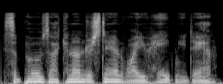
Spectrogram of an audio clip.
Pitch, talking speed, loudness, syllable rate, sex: 105 Hz, 270 wpm, -16 LUFS, 6.6 syllables/s, male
